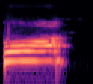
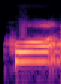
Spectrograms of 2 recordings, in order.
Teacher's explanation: The only difference is the air. One is soft and one is stronger. For unaspirated the air is the air is like it is much soft much more soft and for the aspirated the air is stronger.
